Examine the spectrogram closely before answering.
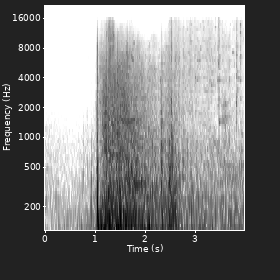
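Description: An explosion booms loudly, then rumbles and fades.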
